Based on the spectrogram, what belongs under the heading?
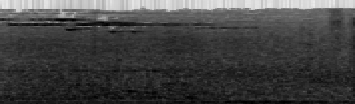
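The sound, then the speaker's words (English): A bus idles with a loud, steady hiss of air brakes over a low engine rumble, continuous for a few seconds with no voices. “This is the pre-roll before I got to the CBS clip. It's a bus.”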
